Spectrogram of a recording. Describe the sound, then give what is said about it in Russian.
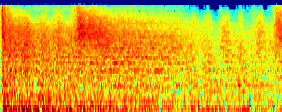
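An explosive strike of fire from the clouds hits a building's roof and throws debris outward, heard as a loud, dense, roaring rumble that starts at full force and fades slowly and evenly over several seconds. “Есть! Началось! Огонь вспыхнул среди туч и ударил.”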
